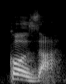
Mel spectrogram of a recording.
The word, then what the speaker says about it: cosa: Cosa.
